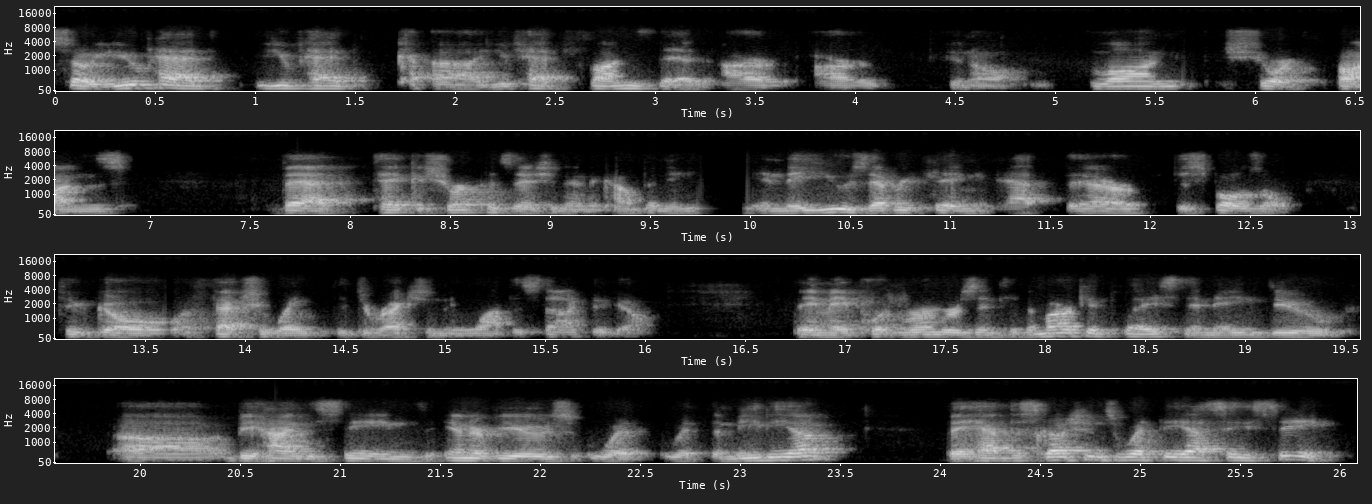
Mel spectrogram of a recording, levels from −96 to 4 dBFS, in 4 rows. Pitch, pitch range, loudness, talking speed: 115 Hz, 100-130 Hz, -22 LUFS, 155 wpm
